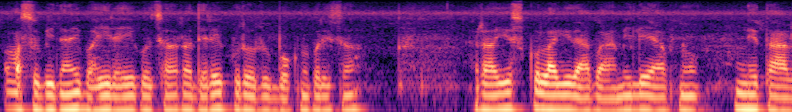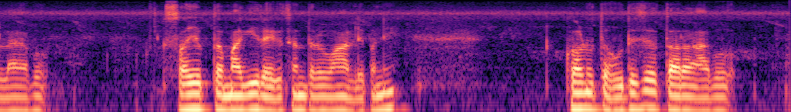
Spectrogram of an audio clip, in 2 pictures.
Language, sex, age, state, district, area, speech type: Nepali, male, 30-45, West Bengal, Kalimpong, rural, spontaneous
